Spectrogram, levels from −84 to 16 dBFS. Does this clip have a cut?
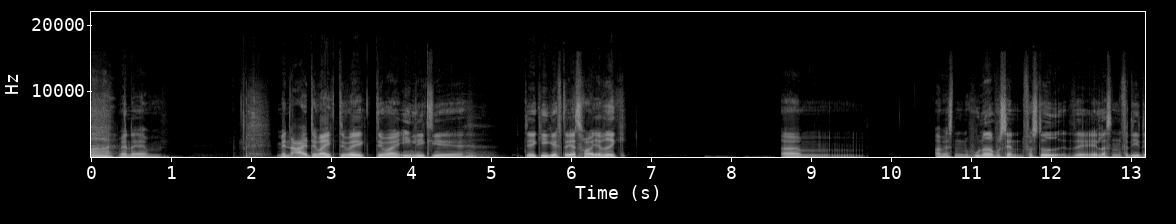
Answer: no; 0 cuts

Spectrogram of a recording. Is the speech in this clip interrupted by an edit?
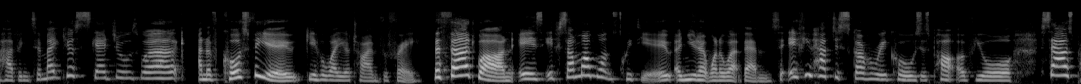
yes; 3 cuts; at 4.3 s, 6.2 s, 7.4 s

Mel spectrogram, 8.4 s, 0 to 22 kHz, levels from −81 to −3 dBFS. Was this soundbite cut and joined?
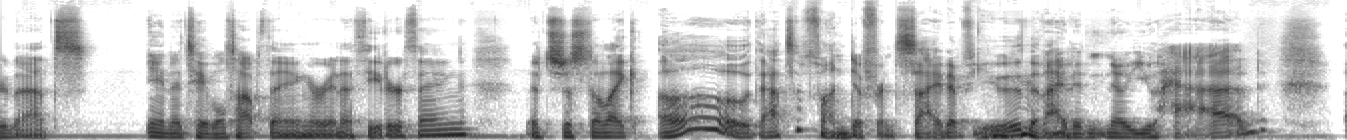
no; 0 cuts

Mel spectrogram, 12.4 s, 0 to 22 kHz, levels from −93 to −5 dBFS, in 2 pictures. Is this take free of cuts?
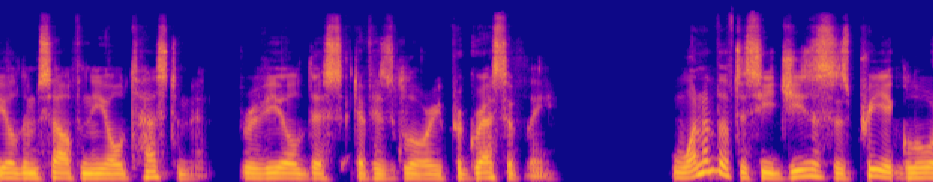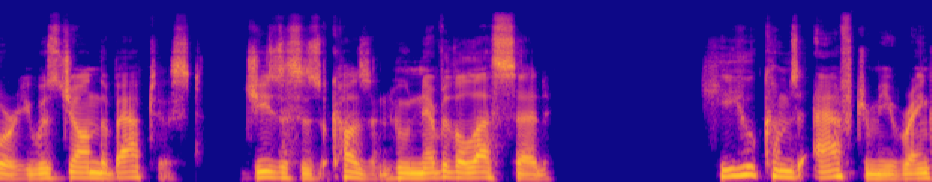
no; 5 cuts; at 1.6 s, 2.3 s, 4.9 s, 5.9 s, 8.4 s

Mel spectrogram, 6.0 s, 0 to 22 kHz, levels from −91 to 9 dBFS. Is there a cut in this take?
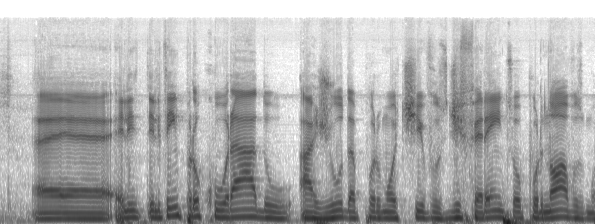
no; 0 cuts

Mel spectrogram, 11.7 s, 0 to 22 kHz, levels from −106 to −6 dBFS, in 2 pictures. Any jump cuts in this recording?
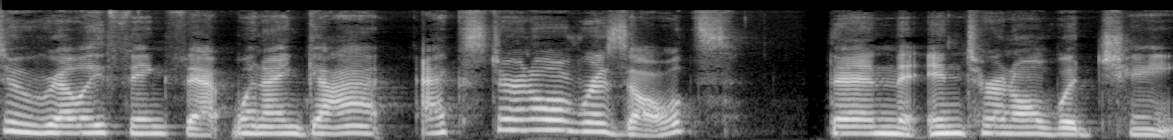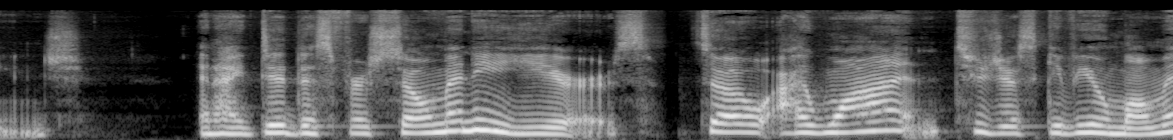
yes; 1 cut; at 9.3 s

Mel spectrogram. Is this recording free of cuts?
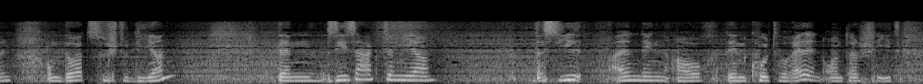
no; 1 cut; at 6.1 s

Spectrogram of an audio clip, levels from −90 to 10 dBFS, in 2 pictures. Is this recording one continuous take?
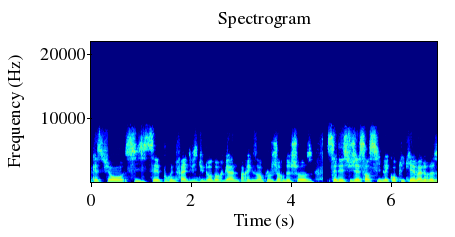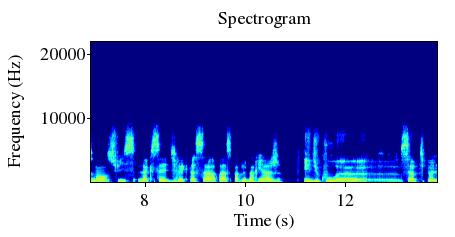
no; 2 cuts; at 4.7 s, 10.9 s

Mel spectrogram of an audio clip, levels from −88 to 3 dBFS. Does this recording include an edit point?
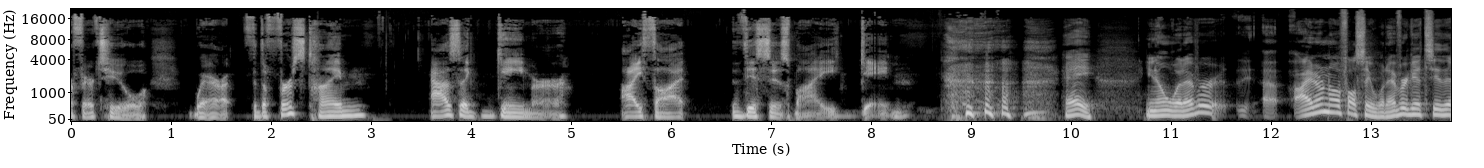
no; 0 cuts

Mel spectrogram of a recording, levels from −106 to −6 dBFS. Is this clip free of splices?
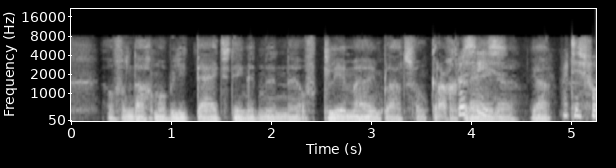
no; 1 cut; at 1.9 s

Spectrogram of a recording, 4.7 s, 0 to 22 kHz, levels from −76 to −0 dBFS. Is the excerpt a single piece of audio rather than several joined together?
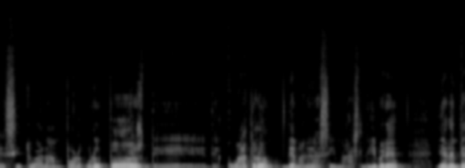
yes; 0 cuts

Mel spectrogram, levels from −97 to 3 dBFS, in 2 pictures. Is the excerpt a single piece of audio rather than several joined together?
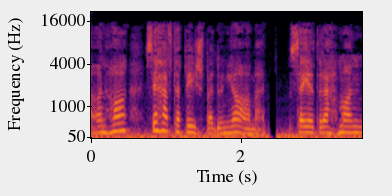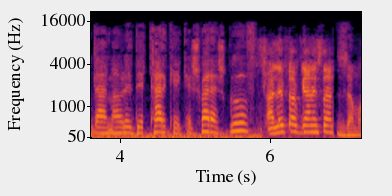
yes; 0 cuts

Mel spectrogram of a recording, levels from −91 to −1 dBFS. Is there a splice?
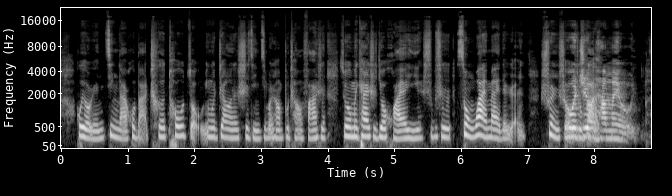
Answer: yes; 1 cut; at 5.9 s

